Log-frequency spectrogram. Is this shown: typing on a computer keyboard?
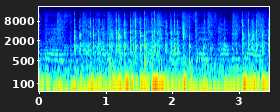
yes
